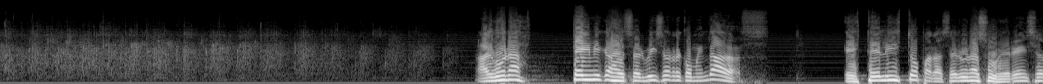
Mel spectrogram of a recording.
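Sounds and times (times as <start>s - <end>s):
audience applause at a spirits industry congress: 0.0s - 4.6s
faint low hum: 0.0s - 10.4s
speech: 4.8s - 7.5s, 8.4s - 10.4s.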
